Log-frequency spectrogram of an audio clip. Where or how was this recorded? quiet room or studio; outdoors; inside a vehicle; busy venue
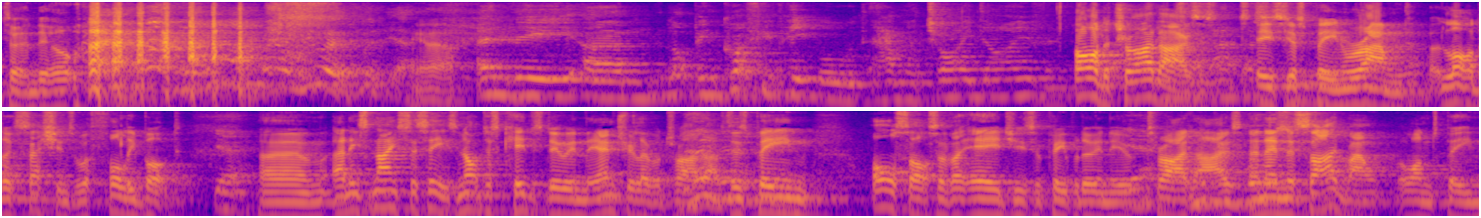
busy venue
